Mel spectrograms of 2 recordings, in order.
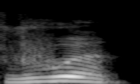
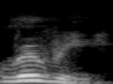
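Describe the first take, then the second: First: The name ends in an 'ah' sound. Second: The name ends in an 'ee' sound. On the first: The speaker calls it right. "It's Rua Life Sciences" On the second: The speaker calls it wrong. "It's not Rui"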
